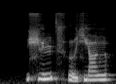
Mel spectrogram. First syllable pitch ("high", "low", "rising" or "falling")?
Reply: rising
